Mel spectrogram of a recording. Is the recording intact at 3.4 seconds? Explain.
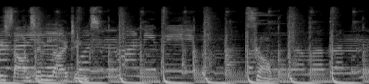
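Yes, the audio is intact at 3.4 seconds, with no dropout, click, distortion or other fault audible at that moment.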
